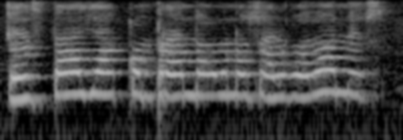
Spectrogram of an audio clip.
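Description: A woman's voice: extremely high pitch, flat delivery, moderate pace. A woman voicing a small playful storybook animal friend, chatting and joking inside a children's story. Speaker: co-narrator.

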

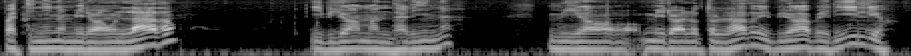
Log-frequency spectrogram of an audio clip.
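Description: A man telling a child an improvised bedtime story, gently and animatedly addressing the listener. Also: lowish voice, moderate pace.

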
